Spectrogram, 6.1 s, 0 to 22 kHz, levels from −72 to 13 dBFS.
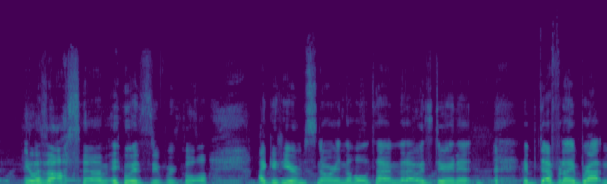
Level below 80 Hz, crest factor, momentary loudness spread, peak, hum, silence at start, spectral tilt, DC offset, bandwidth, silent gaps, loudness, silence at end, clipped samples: -40 dBFS; 18 dB; 9 LU; -4 dBFS; none; 0 s; -5 dB/octave; under 0.1%; 16.5 kHz; none; -23 LUFS; 0 s; under 0.1%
